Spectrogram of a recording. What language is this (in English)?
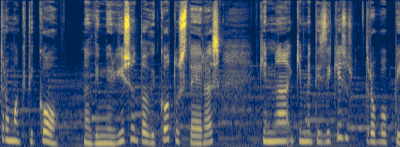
Greek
